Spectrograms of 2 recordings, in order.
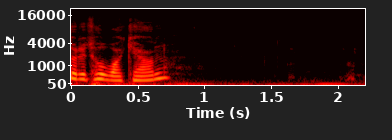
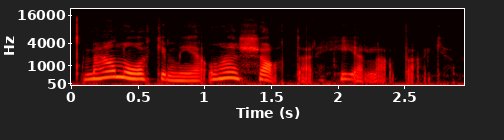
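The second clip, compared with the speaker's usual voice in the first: whisper; 6 dB quieter than usual. Real, not acted. Hushed aside in story.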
